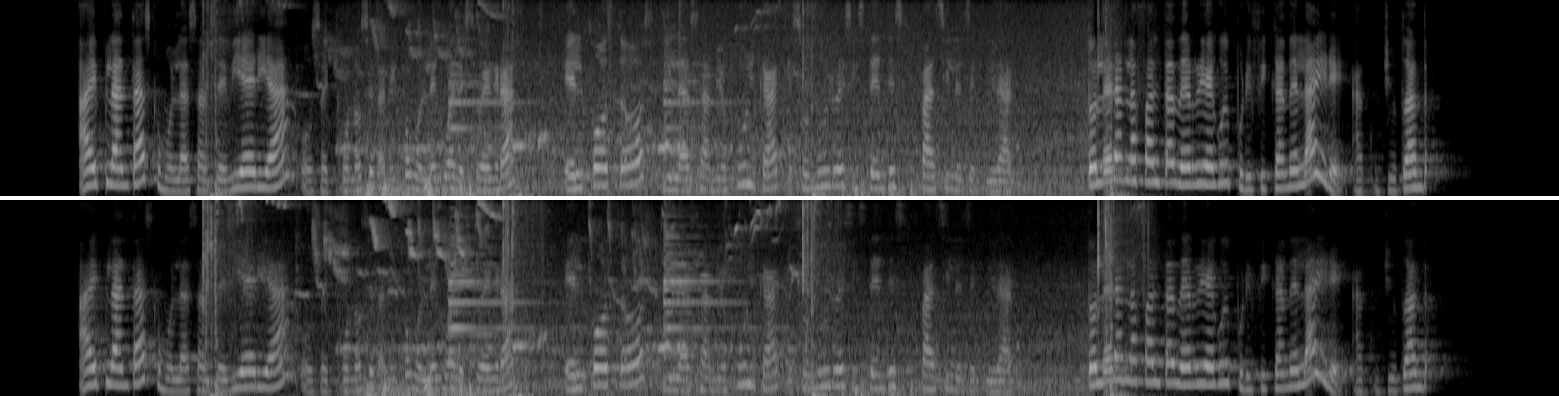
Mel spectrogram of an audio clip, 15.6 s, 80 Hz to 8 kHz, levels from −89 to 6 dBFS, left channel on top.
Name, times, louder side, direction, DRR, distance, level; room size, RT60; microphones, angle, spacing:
voice 1, 0.8-5.2 5.6-10.2 10.9-14.3, left 3 dB, 85° left, 13 dB, 1.4 m, -40 dB
sound 1, 2.0-2.7 5.0-5.8 8.0-8.7 11.0-11.6, right 6 dB, 85° right, 2.0 m, -42 dB
sound 2, 2.3-8.4, right 8 dB, 50° right, 2.1 m, -47 dB
sound 3, 3.4-11.0, left 2 dB, 70° left, 1.0 m, -45 dB
27.0 x 18.0 x 8.0 m, 0.72 s
head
